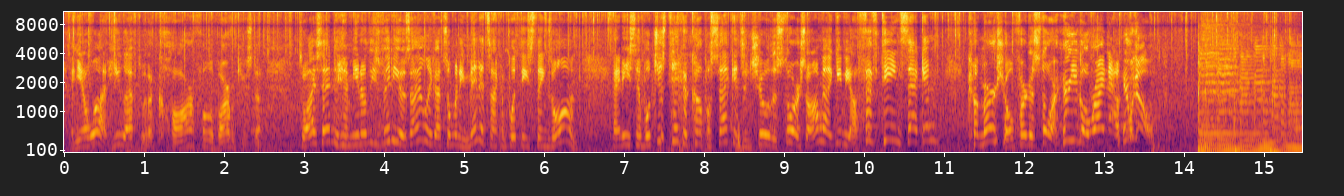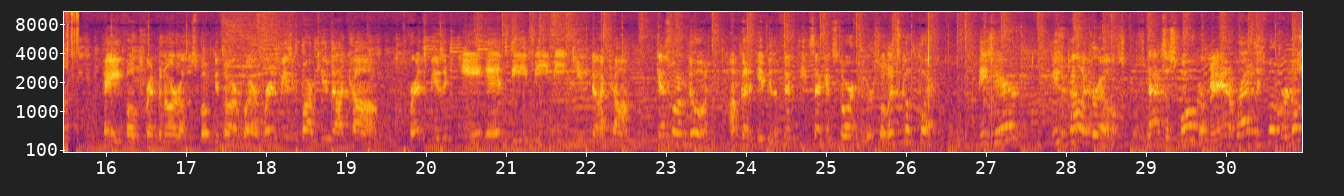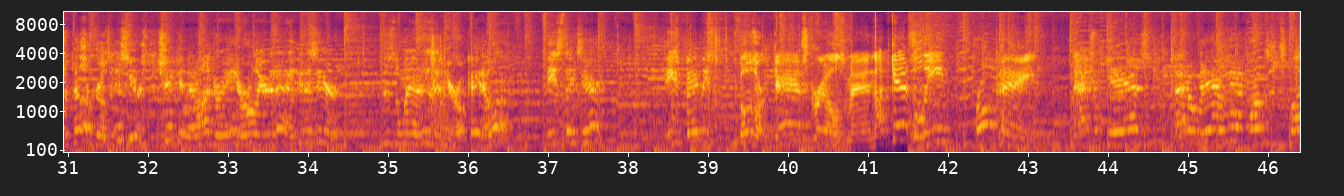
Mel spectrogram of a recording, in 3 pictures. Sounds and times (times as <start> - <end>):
Music: 0.0 - 10.4, 14.2 - 46.4
Speech: 0.0 - 13.6, 16.0 - 37.7, 38.5 - 46.4.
